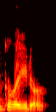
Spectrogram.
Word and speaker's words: grater: vegetables great job a grater this is a grater the letter T is between vowels we pronounce it as the fast the greater this is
